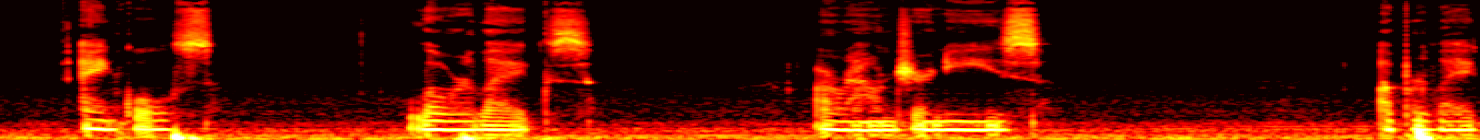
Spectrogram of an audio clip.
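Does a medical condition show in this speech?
No.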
